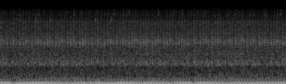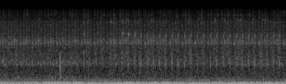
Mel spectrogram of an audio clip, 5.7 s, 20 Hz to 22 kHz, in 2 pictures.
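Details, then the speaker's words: Rover Mini Cooper S Sport 5, over 106,000 miles, long-standing rough idle, after new fuel injectors; plug leads pulled one by one: idle turns lumpy and loping with a definite rpm drop, a misfire from the disconnected plug lead. "Right, straight away, number 4, we're getting a definite drop. Number 3, you can hear it misfiring now."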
